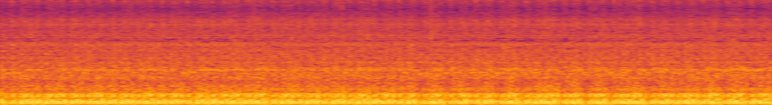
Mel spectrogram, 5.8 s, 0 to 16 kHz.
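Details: 1980 Yamaha XJ650 motorcycle after fitting different used exhaust pipes: a deep, steady, full exhaust rumble with even firing and no rattles or leaks standing out; it sounds much better than before.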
